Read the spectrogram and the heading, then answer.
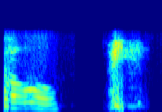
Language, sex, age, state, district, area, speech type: Bodo, male, 18-30, Assam, Baksa, rural, conversation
